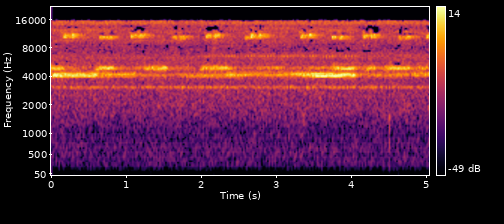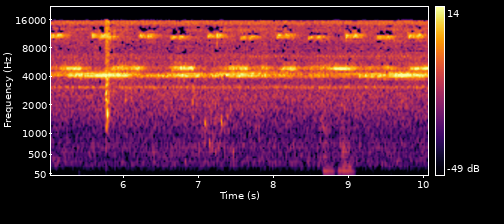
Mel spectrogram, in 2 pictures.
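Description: Night insects chirping: a steady high-pitched trill that pulses evenly about twice a second, with one sharp click about halfway through.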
